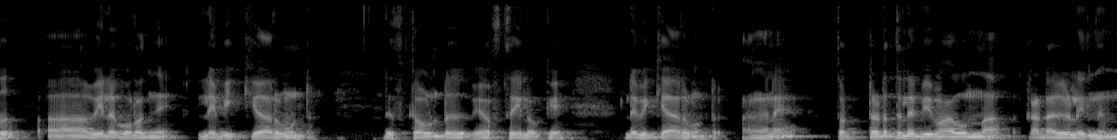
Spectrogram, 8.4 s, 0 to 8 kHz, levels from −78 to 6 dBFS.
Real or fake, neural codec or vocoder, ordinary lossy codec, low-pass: real; none; none; none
